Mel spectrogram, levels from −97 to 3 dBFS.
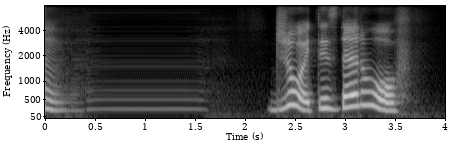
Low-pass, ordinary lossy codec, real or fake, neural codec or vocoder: none; none; fake; codec, 16 kHz, about 1 kbps, DyCAST, with the encoder's durations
